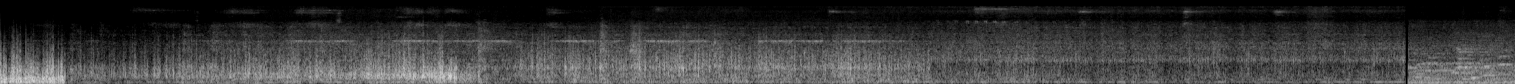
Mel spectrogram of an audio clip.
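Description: A passenger train rolls along the tracks.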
